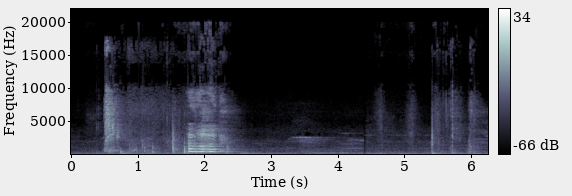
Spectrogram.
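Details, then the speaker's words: Demonstration of how to sneeze properly, covering with the hand: a breathy build-up, then one loud explosive sneeze, followed by quiet room noise. "प्यारी बहन, don't sneeze on someone else's face. प्यारे दोस्तों, winter आने वाली है तो sneezing तो बहुत ज़्यादा हो जाएगी।"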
